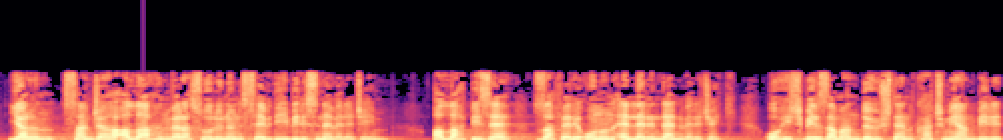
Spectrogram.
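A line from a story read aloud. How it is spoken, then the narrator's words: Plain. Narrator (Turkish): dedi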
